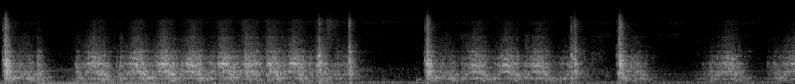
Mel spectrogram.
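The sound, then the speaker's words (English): The newsroom Zamboni's engine cranks over and over without catching at 3 a.m., a rapid, rattling mechanical churn broken by a few sharp clacks, steady and fairly loud throughout with no voices. “This was me at 3 o'clock this morning trying to fire the Zamboni.”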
